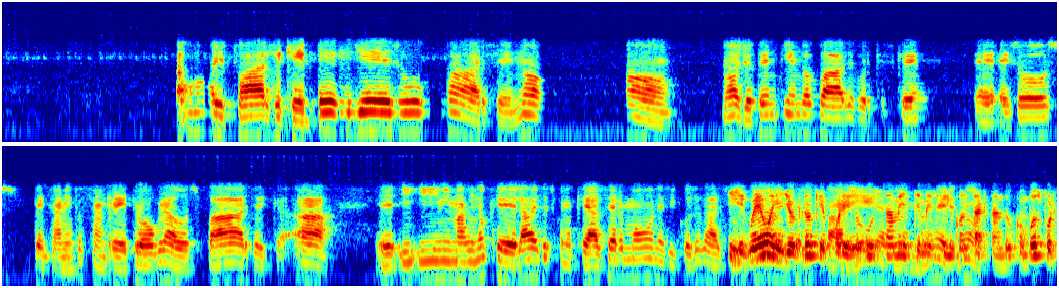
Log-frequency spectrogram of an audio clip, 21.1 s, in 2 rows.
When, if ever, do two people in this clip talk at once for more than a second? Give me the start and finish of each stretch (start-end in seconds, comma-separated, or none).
17.8-20.4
